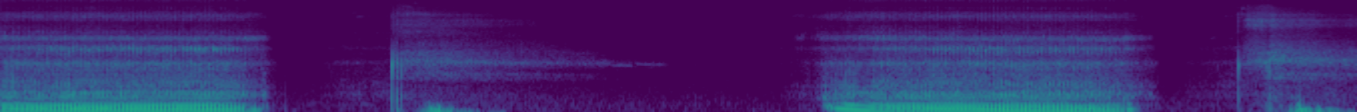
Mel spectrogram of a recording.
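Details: ASMR snoring recording: two long, loud rattling snores on breathing in, each followed by a quieter breath out; ordinary heavy snoring.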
